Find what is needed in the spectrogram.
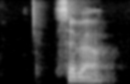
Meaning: seven
- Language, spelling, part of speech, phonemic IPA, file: Moroccan Arabic, سبعة, numeral, /sab.ʕa/, LL-Q56426 (ary)-سبعة.wav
